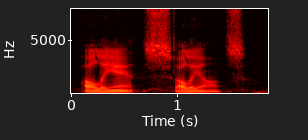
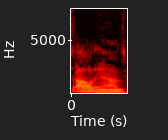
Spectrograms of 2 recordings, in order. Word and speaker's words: Allianz: I will ask, and forgive me, I think I pronounced the name of your company incorrectly, Allianz? It's Allianz, Mr.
